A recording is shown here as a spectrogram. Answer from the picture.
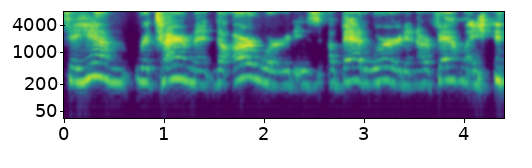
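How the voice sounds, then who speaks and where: This woman speaks with a fairly high pitch. Her intonation stays fairly even. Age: 60s. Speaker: author and speaker. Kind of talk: interview conversation. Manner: halting, many restarts.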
